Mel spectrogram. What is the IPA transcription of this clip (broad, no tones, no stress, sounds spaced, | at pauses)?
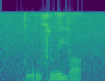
k ṵ ɾ u xʷ ɾ e j ɒ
